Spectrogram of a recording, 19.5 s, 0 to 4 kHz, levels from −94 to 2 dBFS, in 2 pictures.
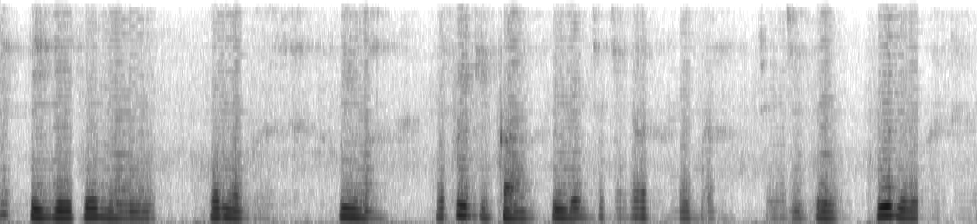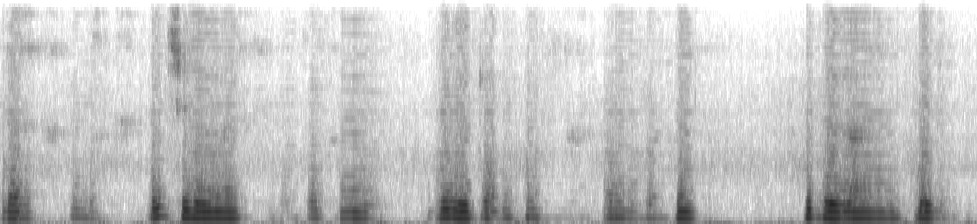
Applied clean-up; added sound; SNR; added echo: neural separator model SepFormer WHAMR!.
